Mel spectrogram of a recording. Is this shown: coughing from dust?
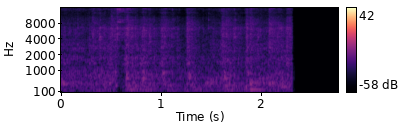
no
